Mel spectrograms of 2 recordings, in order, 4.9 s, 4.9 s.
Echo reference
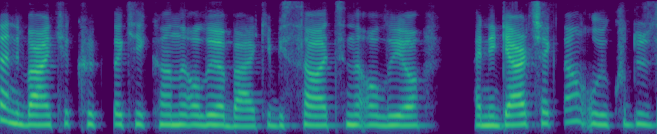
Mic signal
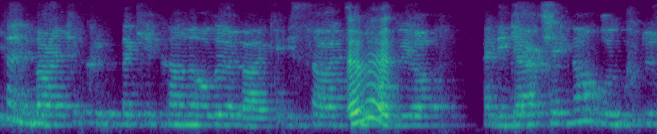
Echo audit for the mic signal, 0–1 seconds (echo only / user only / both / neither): echo only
